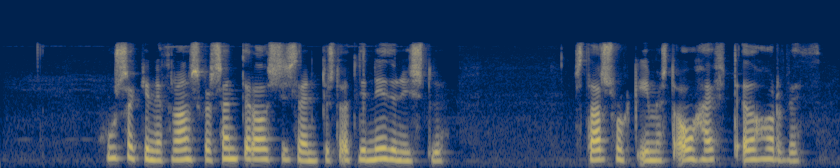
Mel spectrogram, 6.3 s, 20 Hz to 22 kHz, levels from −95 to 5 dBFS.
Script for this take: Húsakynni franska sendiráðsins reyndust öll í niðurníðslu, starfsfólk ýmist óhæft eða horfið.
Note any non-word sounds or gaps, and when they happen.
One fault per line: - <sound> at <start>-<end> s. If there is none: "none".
none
